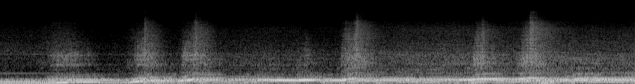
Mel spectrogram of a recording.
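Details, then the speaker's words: 2019 Camaro 1LE during rebuild, first heat cycle with coolant in; engine revs up smoothly with steady idle and loud fan roar, fan ripping possibly from an air bubble, temperature not reading hot; runs healthy. "The Camaro is running with coolant in it. The fan is just ripping, probably got an air bubble in it."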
